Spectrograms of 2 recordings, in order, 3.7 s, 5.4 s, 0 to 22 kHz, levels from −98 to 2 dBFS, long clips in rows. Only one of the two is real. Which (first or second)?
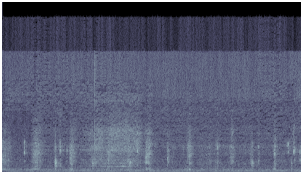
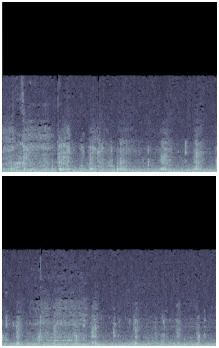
second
